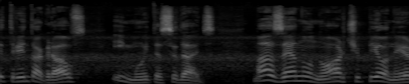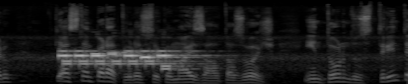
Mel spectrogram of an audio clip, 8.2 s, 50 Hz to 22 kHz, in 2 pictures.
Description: Multi-frequency trunk signalling (R2, with the far end's replies), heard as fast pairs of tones, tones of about 80 ms, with room echo. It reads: 8836878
